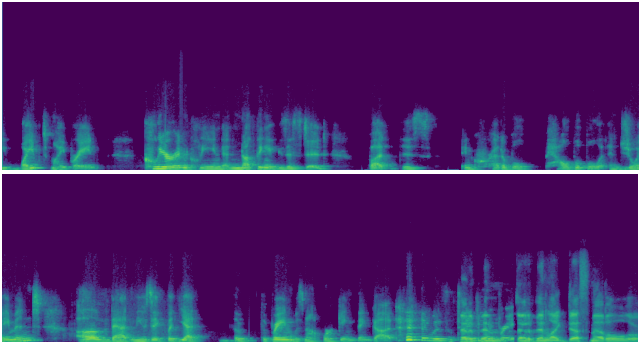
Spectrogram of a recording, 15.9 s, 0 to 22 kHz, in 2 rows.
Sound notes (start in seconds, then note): 13.6 laughing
